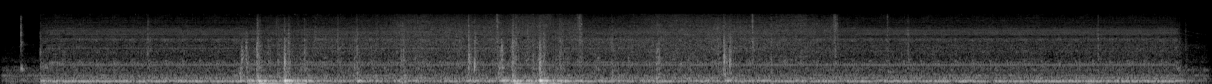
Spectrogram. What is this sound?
printerFax Print2pages
Office fax-printer print two pages. HP LaserJet 1536dnf MFP. Loud background noise is ventilation.
fax-printer, LaserJet, office, HP, HP-LaserJet, print, fax, printer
